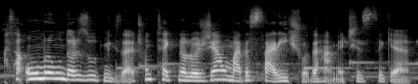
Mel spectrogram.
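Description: A woman from northern Iran gives a motivational talk, her voice sitting a little low for a woman. She swings up sharply in pitch to stress her points and often backtracks to rephrase. Soft music plays faintly underneath. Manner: animated, with sudden emphatic rises in pitch; repeats and corrects herself mid-sentence. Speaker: motivational speaker. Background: faint background music.

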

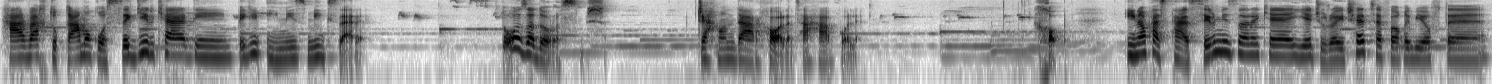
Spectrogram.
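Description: A woman from northern Iran giving an animated motivational talk to her viewers. She often jumps up in pitch for emphasis and restarts or corrects herself mid-sentence. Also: long pauses. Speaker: motivational speaker. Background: faint background music.

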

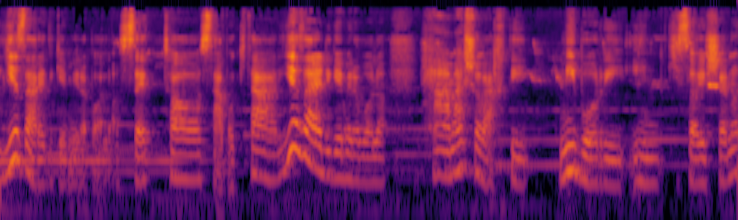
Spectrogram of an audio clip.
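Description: Animated Persian-speaking woman teaching over music. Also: low voice. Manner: animated, asks and answers own questions. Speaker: NLP course teacher. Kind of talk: motivational lesson talk. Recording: clear background music under voice.

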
